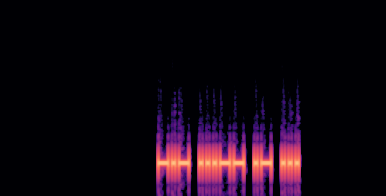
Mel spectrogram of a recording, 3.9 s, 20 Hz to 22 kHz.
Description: Morse code, heard as a keyed tone, about 34 wpm, 700 Hz. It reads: K3AS
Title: USA Call Signs - 4 Characters - Repeated 2x - 35wpm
